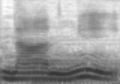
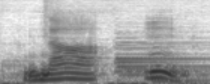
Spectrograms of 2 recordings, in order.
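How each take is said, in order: First: The word ends with a full 'ni' syllable. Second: The word ends with a bare 'n' sound. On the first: The speaker calls it wrong. "it's not na-ni" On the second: The speaker calls it right. "it's na-n"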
